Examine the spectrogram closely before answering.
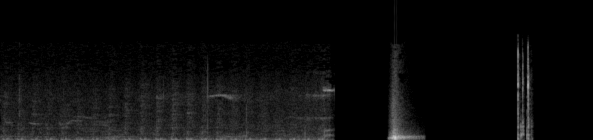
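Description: Low, steady outdoor rumble that cuts off about three seconds in. Then the sound effects of a subscribe-button animation play: a loud short pop, and a quick double click about a second later.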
